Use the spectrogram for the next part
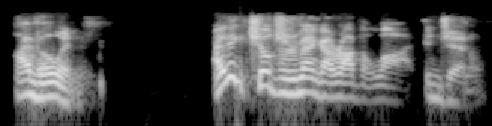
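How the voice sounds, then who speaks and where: A man guesting on a podcast, chatting about film awards in an opinionated, animated way and swearing casually. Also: fairly high pitch, moderate pace, no echo, lo-fi sound.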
